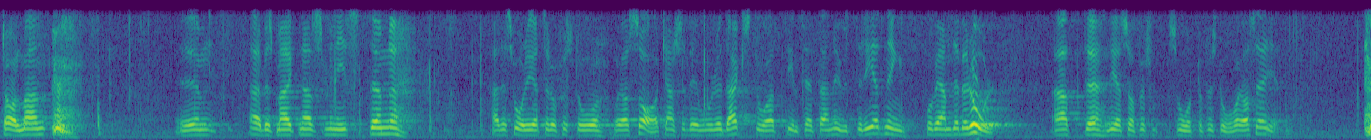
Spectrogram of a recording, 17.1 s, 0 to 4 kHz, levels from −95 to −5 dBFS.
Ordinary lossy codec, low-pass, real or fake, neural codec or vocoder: none; 3.6 kHz; real; none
